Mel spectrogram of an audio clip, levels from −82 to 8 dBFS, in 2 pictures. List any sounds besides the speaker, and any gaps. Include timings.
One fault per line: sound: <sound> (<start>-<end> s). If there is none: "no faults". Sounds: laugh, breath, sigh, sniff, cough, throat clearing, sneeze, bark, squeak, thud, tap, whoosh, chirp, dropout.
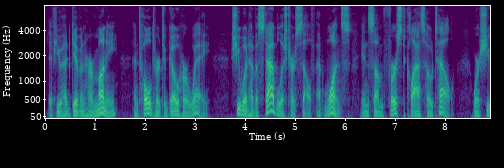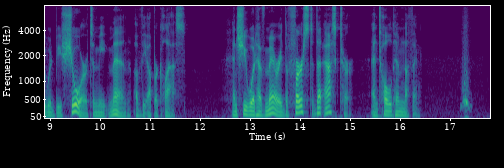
sound: whoosh (17.2-17.5 s)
